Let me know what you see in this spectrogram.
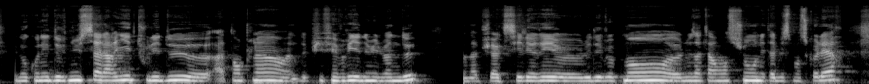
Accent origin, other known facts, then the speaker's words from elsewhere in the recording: Dijon, Bourgogne-Franche-Comté, France; moved away; je suis née né à Dijon, j'ai fait toute mon enfance à Dijon.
